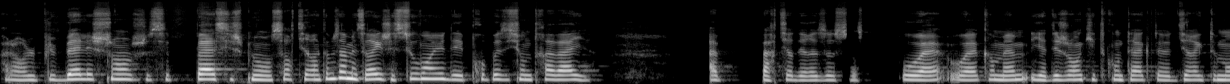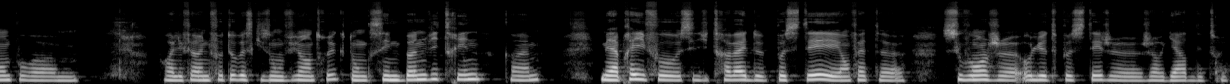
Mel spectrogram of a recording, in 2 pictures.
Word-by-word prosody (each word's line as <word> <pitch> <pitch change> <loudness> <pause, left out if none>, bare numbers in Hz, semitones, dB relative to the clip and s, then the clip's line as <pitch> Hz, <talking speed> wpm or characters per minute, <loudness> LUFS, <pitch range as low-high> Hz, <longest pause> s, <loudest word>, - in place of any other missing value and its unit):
alors, 210 -2 -2
le 205 0 0
plus 205 +2 -5
bel 230 +4 +4
échange, 235 -1 0
je 220 - -7
sais 220 +1 -7 0.2
pas 240 0 +9
si 240 -1 -5
je - - -5
peux 235 - 0
en 210 -1 +2
sortir 230 +2 -3
un 225 - +1
comme 255 +3 +4
ça, 290 +2 +7
mais 270 -3 +10
c'est 230 - 0
vrai 240 +1 +6
que 240 - -1
j'ai 225 - -3
souvent 255 +4 +2
eu 255 0 +4
des 215 -2 -1
propositions 225 +1 -4
de 215 - +1
travail 215 -1 0 1.2
à 210 - -2 0.4
partir 205 +1 -3
des 195 0 -3
réseaux 195 +1 -3
soc 200 0 -9 0.4
ouais 205 -1 +3
ouais 200 0 0
quand 220 +2 -3
même, 210 +2 +1
il 225 - -2
y - - +3
a - - +2
des 205 +2 0
gens 215 +1 0
qui 220 0 -8
te - - -17
contactent 210 -1 -3
directement 205 +1 -2
pour, 200 -2 -6
hem, 180 0 -5 0.8
pour 205 - -5
aller 190 -1 +1
faire 200 +2 -2
une 195 0 +1
photo 210 +2 -3
parce 210 0 -1
qu'ils 200 -2 -6
ont 190 - +2
vu 190 +2 -4
un 195 -1 +1
truc, 225 +4 -6
donc 195 -1 0
c'est 215 - -2
une 200 -1 +5
bonne 210 +3 +4
vitrine 235 0 0 0.2
quand 205 - -6
même. 195 +3 -2 0.6
Mais 215 -3 +6
après, 235 +4 +5
il 225 - -1
faut, 205 -3 0
c'est 200 +1 -7
du 195 0 -8
travail 205 +1 +1
de 195 0 -2
poster 205 +2 +3
et 185 - 0
en 185 - -2
fait, 200 +1 -6
heu, 180 -1 -4 0.4
souvent, 210 0 +2
je 195 -2 -3
au 200 - 0
lieu 205 0 +2
de 200 - -15
poster, 205 0 -3
je 185 -3 -5
je 180 +2 -6
regarde 180 0 -3
des 175 0 -10
trucs 180 +1 -15
205 Hz, 215 wpm, -18 LUFS, 195-220 Hz, 1.2 s, mais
